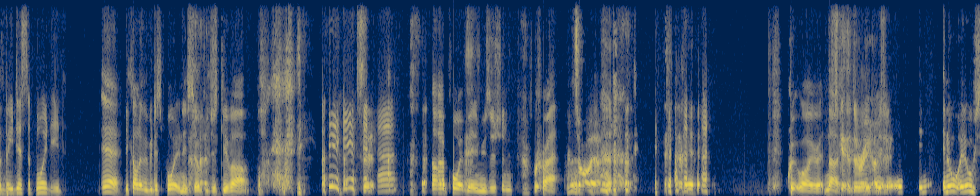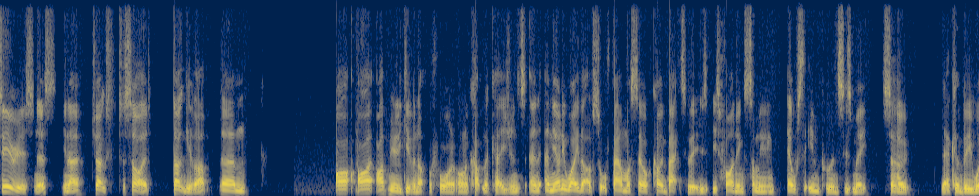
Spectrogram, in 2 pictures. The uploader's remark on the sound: Because at this time the UK are on lockdown, we cannot meet in person to discuss this topic, so we have used Skype to help us bring this podcast to you, so we apologise for the audio quality.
